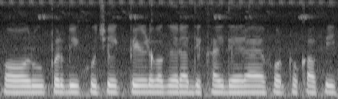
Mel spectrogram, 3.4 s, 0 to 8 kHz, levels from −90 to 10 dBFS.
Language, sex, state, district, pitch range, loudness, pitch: Hindi, male, Rajasthan, Bikaner, 145-150 Hz, -14 LUFS, 145 Hz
